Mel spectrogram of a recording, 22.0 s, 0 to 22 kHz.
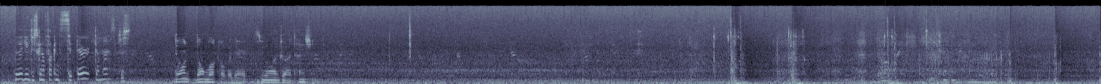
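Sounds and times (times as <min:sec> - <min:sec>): low rumble inside car: 0:00.0 - 0:22.0.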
